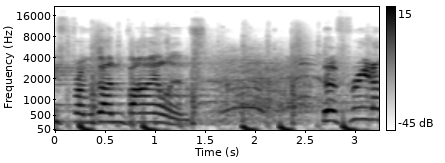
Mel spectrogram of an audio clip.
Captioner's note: crowd cheering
